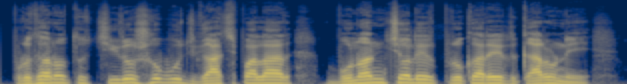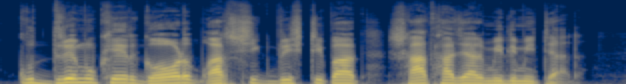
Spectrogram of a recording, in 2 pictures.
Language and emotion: Bengali, neutral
